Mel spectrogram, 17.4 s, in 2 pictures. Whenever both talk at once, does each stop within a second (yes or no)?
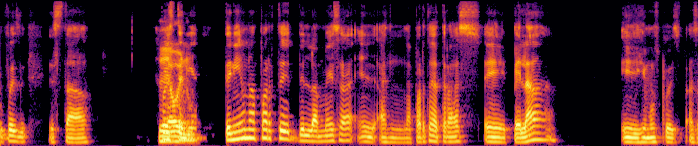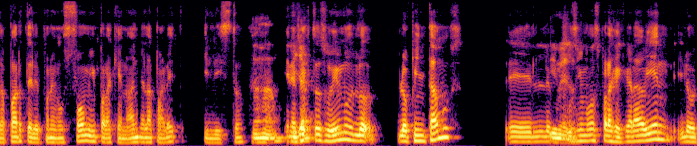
yes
